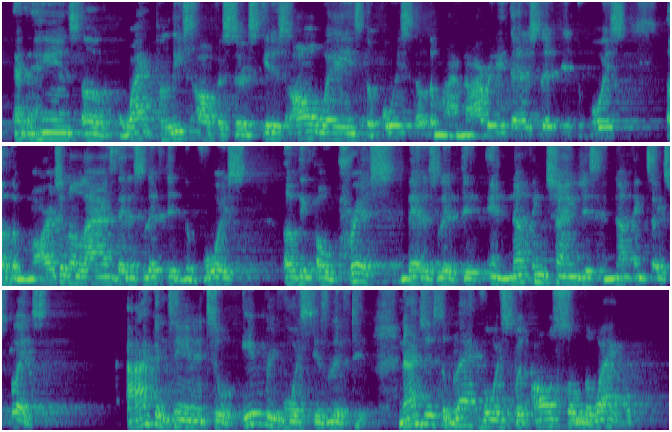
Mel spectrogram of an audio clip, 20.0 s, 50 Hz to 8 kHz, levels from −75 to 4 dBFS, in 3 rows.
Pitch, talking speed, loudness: 145 Hz, 170 wpm, -19 LUFS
